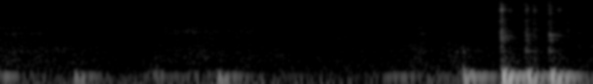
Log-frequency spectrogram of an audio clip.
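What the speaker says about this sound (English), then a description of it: "Can't type for crap." Computer keyboard typing, soft irregular key clicks, then a louder burst of rapid keystrokes near the end, close to the microphone with no talking.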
